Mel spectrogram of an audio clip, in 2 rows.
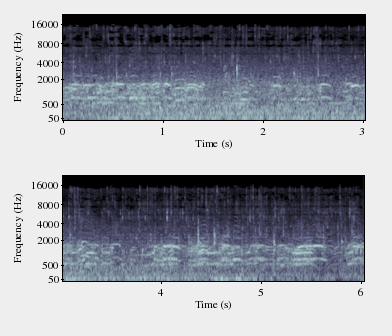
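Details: Canada geese on their annual November migration at a calm lake in Aroostook County, Maine, 10 November 2021: a dense chorus of overlapping nasal honks from many birds, continuous and layered.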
